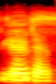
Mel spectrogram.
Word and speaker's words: Lheritier: Tell us, I don't even think I said that correctly. Lheritier? Is that how you say it? Lheritier. Yes.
